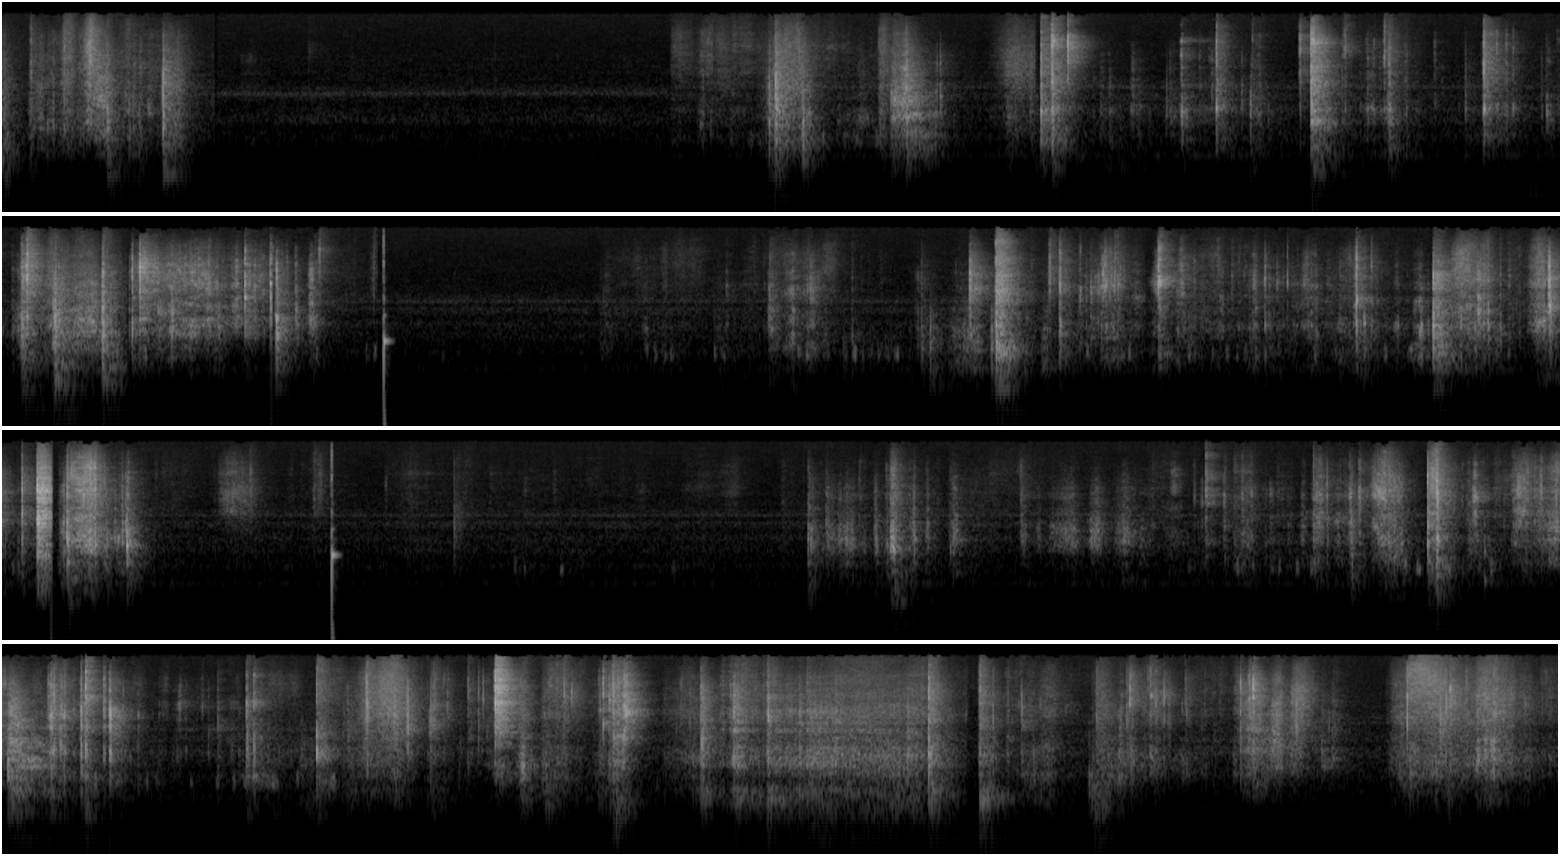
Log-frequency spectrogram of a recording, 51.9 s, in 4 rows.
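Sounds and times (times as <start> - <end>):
plastic packaging crinkling: 19.4 - 27.2, 32.8 - 45.7, 47.1 - 51.9.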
